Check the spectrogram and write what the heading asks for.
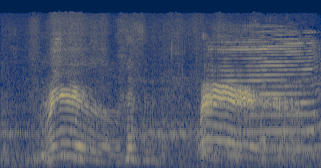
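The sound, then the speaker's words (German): Two drawn-out, anguished yowls of an electronically amplified cat from the start of the Texas Chainsaw Massacre soundtrack, with a harsh, processed edge, the first rising and falling, the second long and strained, loud with a faint hum between them. “Diese elektronisch verstärkte Katze am Anfang, ne?”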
